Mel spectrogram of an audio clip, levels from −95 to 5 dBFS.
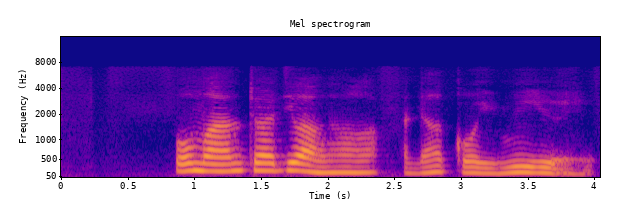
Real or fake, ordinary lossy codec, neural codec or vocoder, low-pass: fake; AAC, 48 kbps; codec, 16 kHz, 0.5 kbps, FunCodec, trained on Chinese and English, 25 frames a second; 7.2 kHz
